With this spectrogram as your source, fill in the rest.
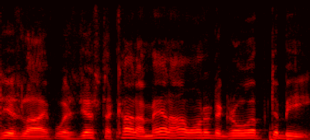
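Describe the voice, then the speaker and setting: A fairly high-pitched male voice with a Texan accent at a moderate pace. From US South, Texas Panhandle. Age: 70s. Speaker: storyteller. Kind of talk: first-person storytelling.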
